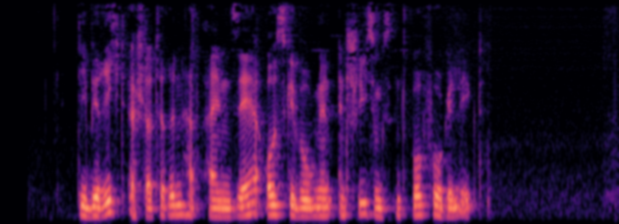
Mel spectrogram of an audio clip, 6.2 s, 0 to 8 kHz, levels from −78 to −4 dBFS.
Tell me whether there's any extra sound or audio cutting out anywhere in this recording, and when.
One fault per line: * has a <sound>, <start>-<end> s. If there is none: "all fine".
all fine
